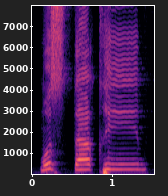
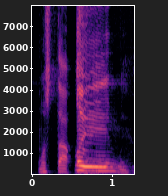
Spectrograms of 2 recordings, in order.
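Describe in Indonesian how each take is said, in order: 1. Huruf q dicampur dengan hembusan napas yang berdesah. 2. Huruf q diucapkan dengan tekanan kuat dan berat. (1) "mencampur dengan hams" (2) "suaranya terdengar terlalu kuat"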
